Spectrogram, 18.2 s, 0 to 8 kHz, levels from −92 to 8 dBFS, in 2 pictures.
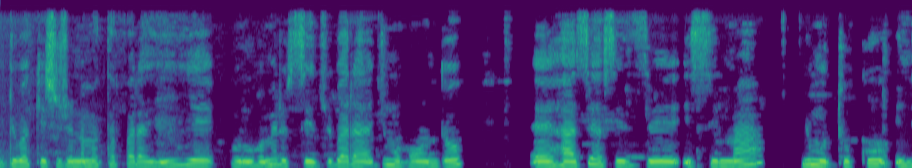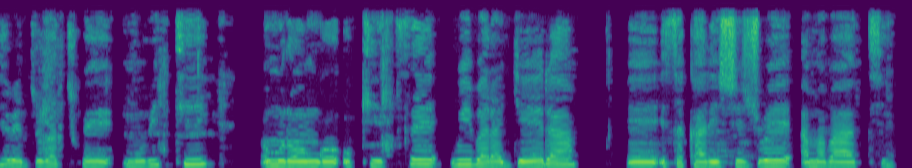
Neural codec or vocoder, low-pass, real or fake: none; 7.2 kHz; real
